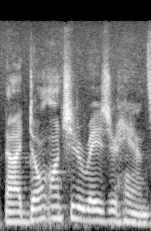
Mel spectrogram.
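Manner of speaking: ordinary talk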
